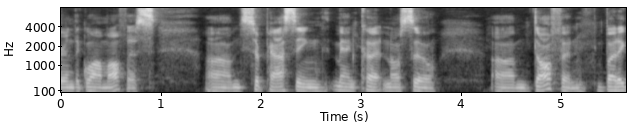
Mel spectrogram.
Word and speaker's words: Mawar: Yeah, how do you pronounce it first? Mawar.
